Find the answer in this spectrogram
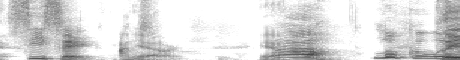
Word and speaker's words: Sisig: It was literally one of the best Sisig I've ever had. Am I pronouncing that right? I'm sorry. Sisig. Sisig.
